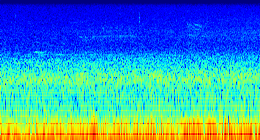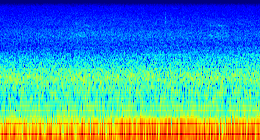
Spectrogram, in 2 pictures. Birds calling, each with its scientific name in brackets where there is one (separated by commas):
Gray Catbird (Dumetella carolinensis)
